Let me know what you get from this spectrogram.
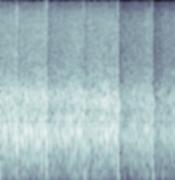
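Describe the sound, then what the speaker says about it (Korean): A church congregation applauding after a hymn solo, steady dense clapping from many hands filling a large room, loud and continuous without speech. "우리 크게 박수로 축복하겠습니다"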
